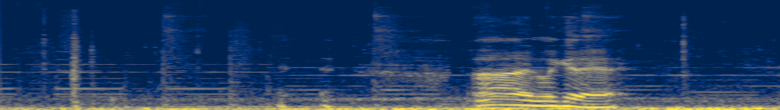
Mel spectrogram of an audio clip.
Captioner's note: giggles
